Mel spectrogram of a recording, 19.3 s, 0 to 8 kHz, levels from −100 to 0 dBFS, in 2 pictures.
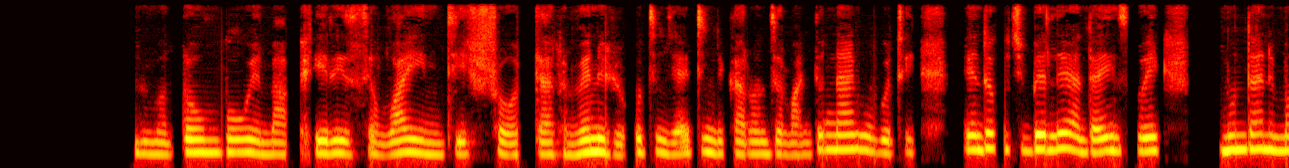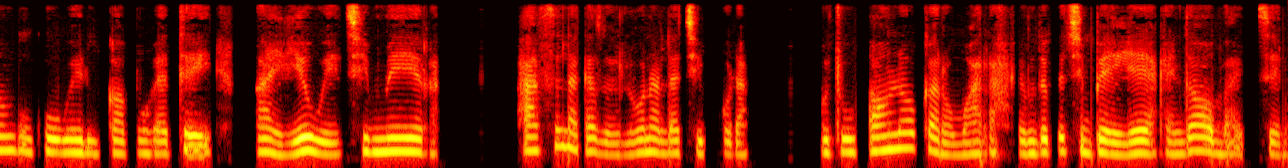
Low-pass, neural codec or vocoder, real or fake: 7.2 kHz; codec, 24 kHz, 0.9 kbps, WavTokenizer, medium speech release version 1; fake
